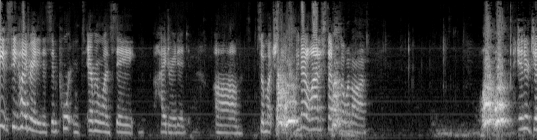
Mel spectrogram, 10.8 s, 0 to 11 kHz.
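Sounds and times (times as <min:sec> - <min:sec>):
speech: 0:00.1 - 0:07.4, 0:09.6 - 0:10.7
dog barking: 0:05.5 - 0:07.2, 0:09.6 - 0:10.3
dog giving a low rumbling grumble: 0:05.6 - 0:07.3.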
